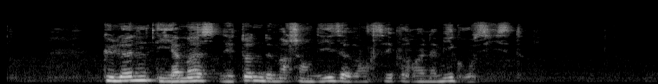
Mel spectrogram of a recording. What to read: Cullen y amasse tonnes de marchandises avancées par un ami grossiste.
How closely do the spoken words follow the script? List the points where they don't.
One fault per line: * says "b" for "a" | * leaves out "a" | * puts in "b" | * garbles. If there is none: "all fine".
* puts in "des"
